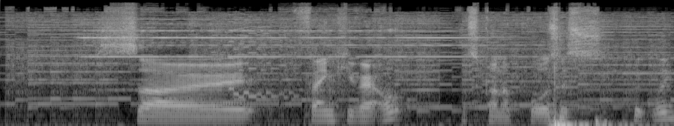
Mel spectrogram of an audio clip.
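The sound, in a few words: phone ringing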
